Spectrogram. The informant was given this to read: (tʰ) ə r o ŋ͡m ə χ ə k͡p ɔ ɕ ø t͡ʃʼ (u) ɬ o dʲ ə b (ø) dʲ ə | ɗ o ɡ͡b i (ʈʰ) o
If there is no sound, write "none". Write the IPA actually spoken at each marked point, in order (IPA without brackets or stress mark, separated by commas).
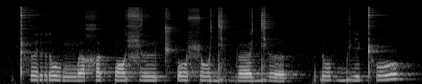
ʈʰ, o, œ, ʈʰ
